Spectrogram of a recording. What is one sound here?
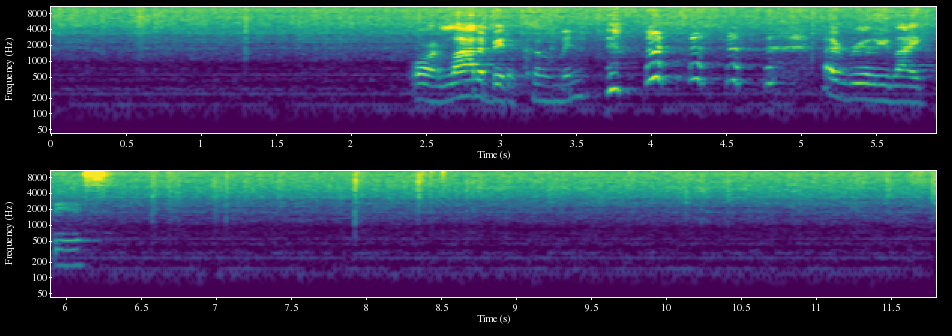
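A shaker rattles as seasoning is shaken over food.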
